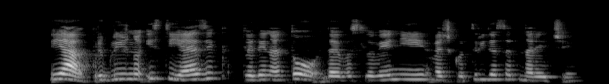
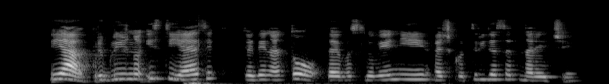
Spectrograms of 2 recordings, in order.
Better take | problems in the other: first | noise reduction (neural mask model DeepFilterNet 3)

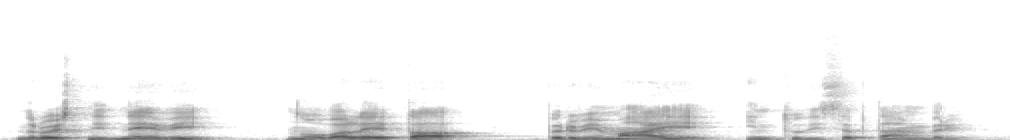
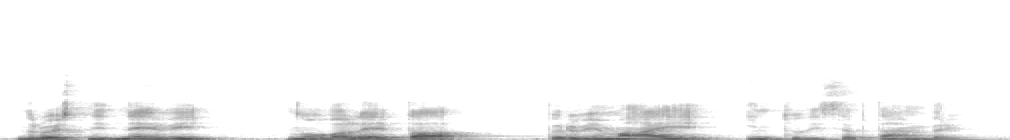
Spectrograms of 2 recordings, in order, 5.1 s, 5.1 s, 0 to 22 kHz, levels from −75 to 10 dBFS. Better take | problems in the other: first | room echo; dies away in 0.2 s

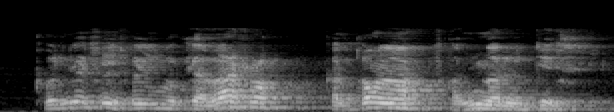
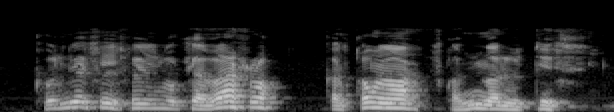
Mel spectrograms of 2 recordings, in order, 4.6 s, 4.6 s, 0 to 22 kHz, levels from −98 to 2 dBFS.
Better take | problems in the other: second | room echo; dies away in 0.7 s

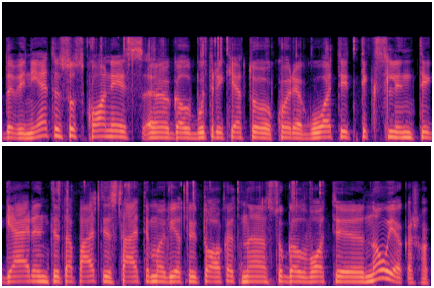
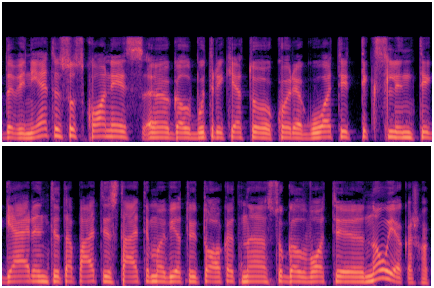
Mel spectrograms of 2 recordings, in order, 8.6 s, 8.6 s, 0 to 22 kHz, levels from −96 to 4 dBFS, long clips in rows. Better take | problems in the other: second | noise reduction (neural mask model Resemble Enhance denoiser)

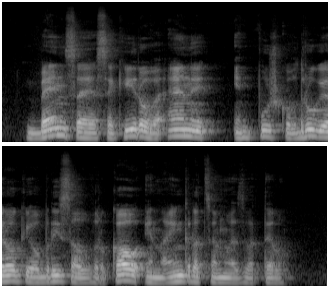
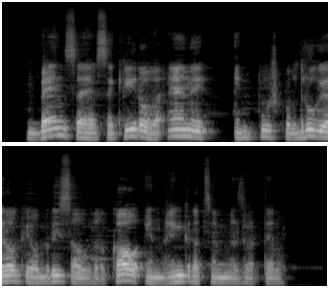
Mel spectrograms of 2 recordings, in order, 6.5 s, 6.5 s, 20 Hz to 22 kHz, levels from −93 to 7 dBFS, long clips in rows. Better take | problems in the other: first | noise reduction (neural mask model DeepFilterNet 3)

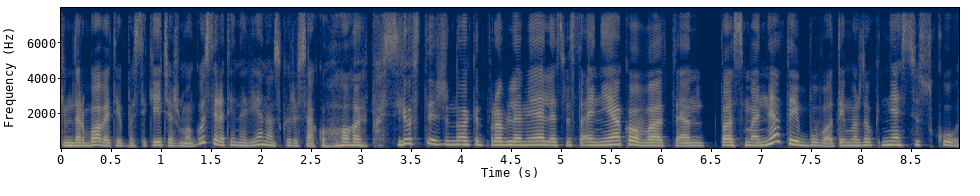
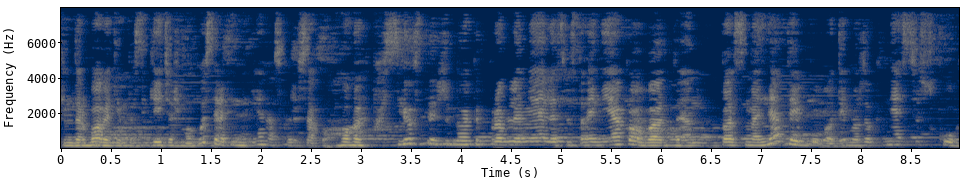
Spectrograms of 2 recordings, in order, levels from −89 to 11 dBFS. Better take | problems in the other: first | noise reduction (classical method WPE with log-MMSE)

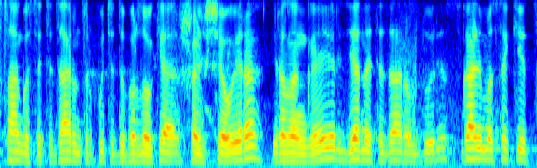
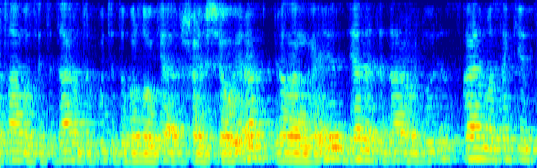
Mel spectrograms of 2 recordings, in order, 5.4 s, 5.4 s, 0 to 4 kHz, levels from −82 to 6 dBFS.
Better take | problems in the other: first | room echo; dies away in 0.8 s

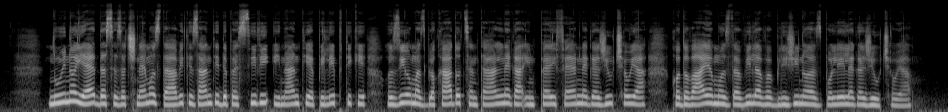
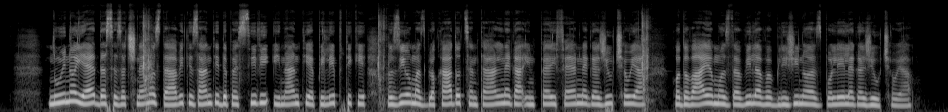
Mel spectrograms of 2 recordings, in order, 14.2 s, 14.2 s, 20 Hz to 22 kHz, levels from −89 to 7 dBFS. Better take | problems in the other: first | noise reduction (neural mask model RNNoise)

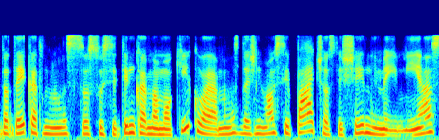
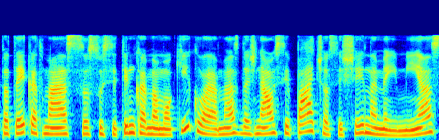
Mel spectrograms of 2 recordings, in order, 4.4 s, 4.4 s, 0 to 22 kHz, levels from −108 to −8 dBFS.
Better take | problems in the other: second | noise reduction (neural diffusion model UNIVERSE++)

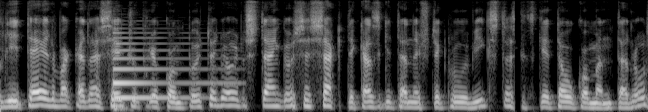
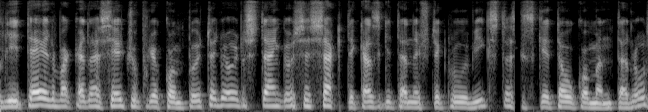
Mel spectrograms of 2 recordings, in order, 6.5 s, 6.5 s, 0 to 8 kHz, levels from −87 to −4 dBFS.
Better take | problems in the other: second | noise reduction (neural mask model RNNoise)

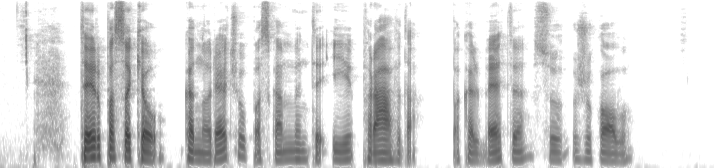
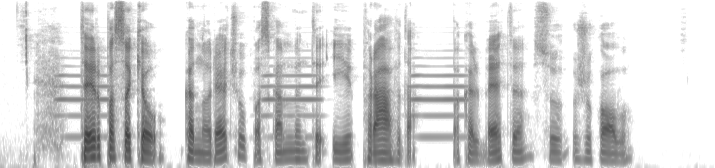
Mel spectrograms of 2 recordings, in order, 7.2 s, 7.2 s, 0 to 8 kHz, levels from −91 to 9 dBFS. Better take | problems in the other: first | background sound (Wind instrument, woodwind instrument); 19 dB below the speech

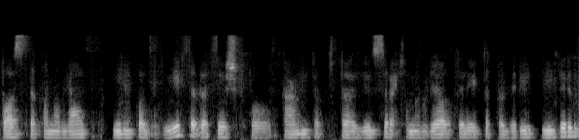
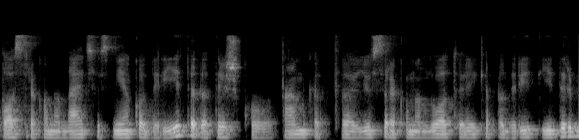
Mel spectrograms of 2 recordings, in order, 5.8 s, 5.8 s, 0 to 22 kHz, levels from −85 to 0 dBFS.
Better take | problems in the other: second | noise reduction (neural mask model DeepFilterNet 3)

